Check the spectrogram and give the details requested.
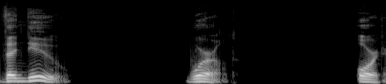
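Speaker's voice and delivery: slow, each word set apart by a pause. Recounting how a man in a video said it: pause between every word. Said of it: "Like literally a pause between everything".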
